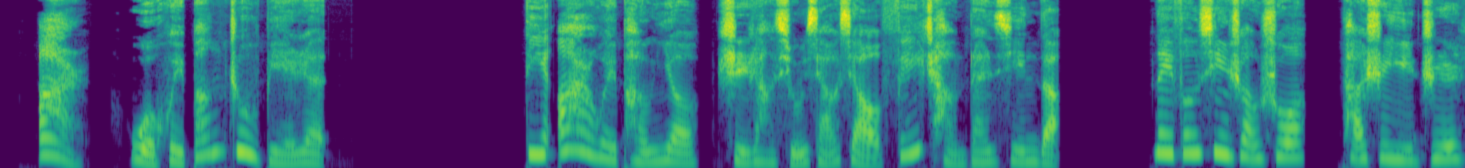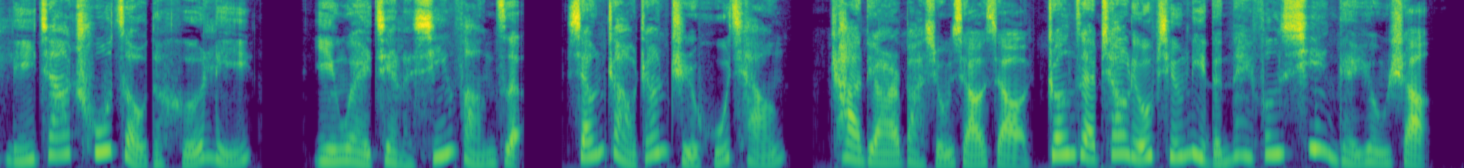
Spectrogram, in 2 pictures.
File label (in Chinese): 女 多媒体 培训课件 课件 温柔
